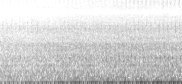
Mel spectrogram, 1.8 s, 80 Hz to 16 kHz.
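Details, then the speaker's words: Jaguar F-Pace, 2.0 Ingenium 204DTD four-cylinder diesel at 140,500 km, rebuilt after breaking from heavy oil consumption, first start after repair. Starts instantly; steady diesel clatter at even idle, no knock or misfire: normal diesel idle. "On va le démarrer, vous allez voir. Il démarre au quart de tour. Hop. Voilà, le moteur, il tourne."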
